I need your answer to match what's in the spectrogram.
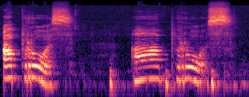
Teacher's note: all will be pronounced as ah because it's not stressed here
